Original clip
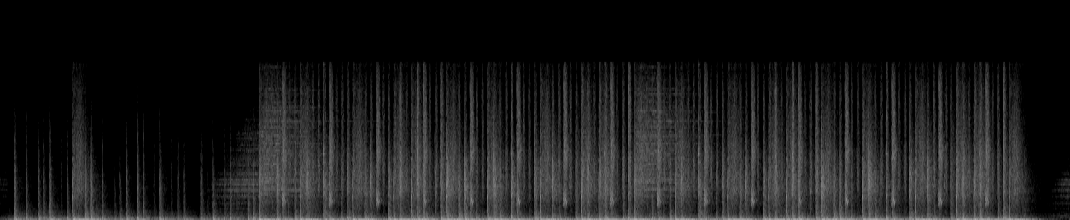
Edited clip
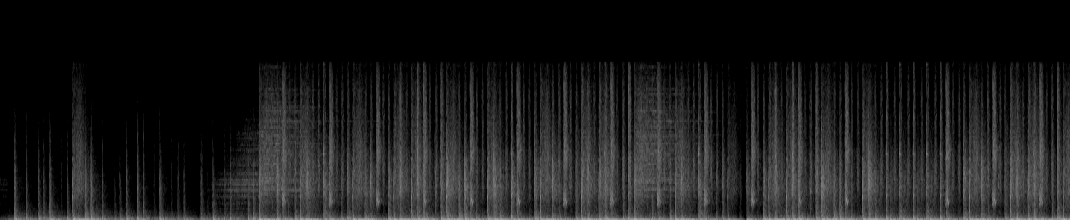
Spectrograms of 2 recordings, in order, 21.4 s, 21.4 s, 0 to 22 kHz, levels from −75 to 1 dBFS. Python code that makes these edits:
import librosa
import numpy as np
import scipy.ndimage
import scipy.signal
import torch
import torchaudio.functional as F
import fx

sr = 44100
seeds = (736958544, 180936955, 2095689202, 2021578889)

y = fx.edit(x, sr, fx.fade_out_span(start_s=14.25, length_s=0.68),
    fx.repeat(start_s=17.53, length_s=0.27, count=5), tone=tone)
